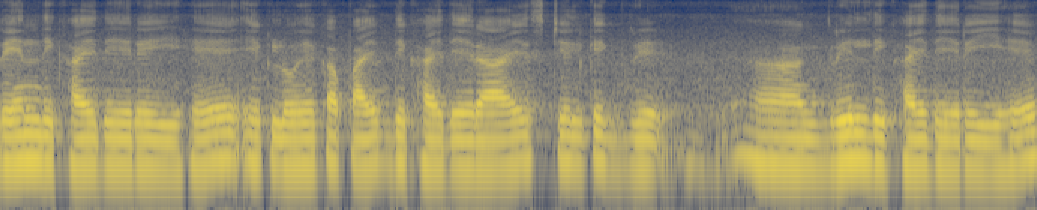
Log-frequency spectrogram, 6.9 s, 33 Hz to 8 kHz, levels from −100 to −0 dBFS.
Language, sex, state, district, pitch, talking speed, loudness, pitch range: Hindi, male, Bihar, Jahanabad, 110 Hz, 180 wpm, -17 LUFS, 105-115 Hz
